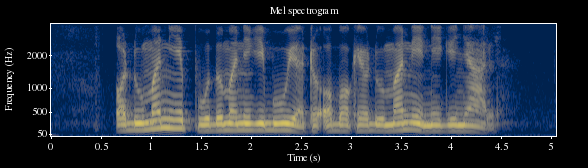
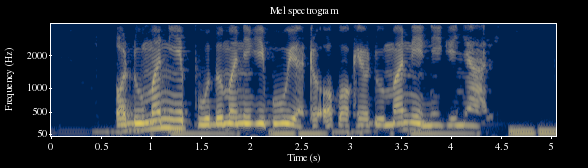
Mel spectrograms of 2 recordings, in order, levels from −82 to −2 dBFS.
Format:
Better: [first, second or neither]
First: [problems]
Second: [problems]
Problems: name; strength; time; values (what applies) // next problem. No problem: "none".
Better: first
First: none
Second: noise reduction (classical method spectral subtraction)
